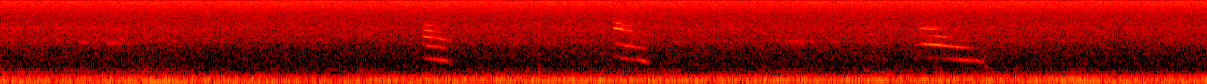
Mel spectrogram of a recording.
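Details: Tiny newly abandoned kitten crying nonstop for its mother, hungry for milk; three thin descending meows spaced about two to three seconds apart over a steady low rumbling background.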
